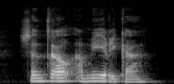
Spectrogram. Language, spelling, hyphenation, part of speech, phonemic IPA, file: Dutch, Centraal-Amerika, Cen‧traal-Ame‧ri‧ka, proper noun, /sɛnˌtraːl.aːˈmeː.ri.kaː/, Nl-Centraal-Amerika.ogg
- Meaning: Central America (a continental region in North America, consisting of the countries lying between Mexico and South America) (either with or without the West Indies in the Caribbean Sea)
